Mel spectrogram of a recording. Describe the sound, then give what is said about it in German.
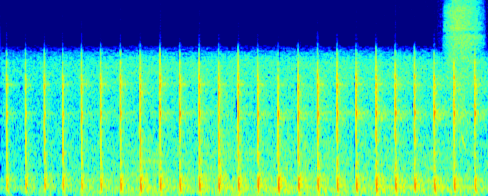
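Rapid, steady wooden taps of hand-tapped tattooing: one stick used as a hammer strikes the top end of another stick with tattoo needles tied to it, about five per second, each a sharp dry click. The rhythm stays even throughout with no voices, ending in a brief hiss. “Da haut er dann auf das Ende des ersten Stocks oben drauf und das Ganze hört sich dann so an.”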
